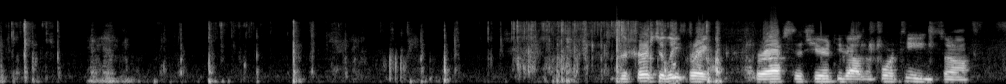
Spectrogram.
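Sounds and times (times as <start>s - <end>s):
cardboard boxes clicking and tapping: 0.0s - 4.7s
plastic wrap crinkling: 0.0s - 7.8s.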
